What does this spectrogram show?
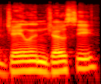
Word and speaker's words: Jai'len Josey: great it's great so you're playing with uh jalen josie yeah that's how you say her name yeah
